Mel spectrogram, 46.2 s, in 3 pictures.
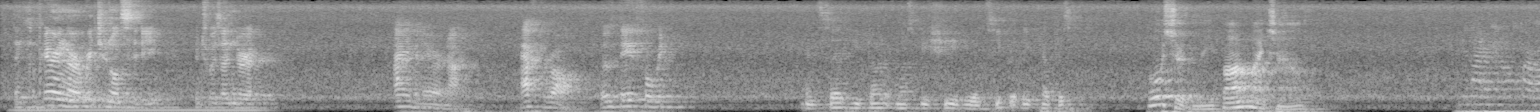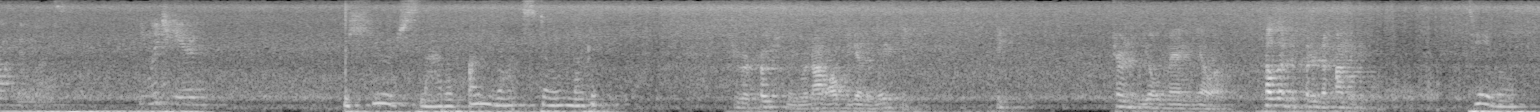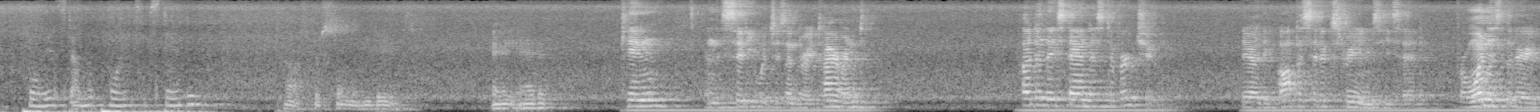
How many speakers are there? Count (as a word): six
